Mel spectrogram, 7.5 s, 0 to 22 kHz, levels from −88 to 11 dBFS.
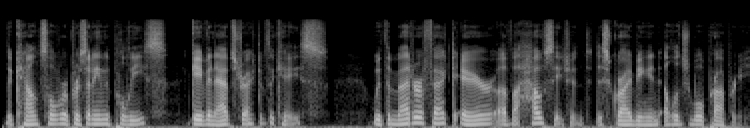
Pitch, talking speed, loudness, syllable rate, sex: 135 Hz, 200 wpm, -21 LUFS, 6.3 syllables/s, male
